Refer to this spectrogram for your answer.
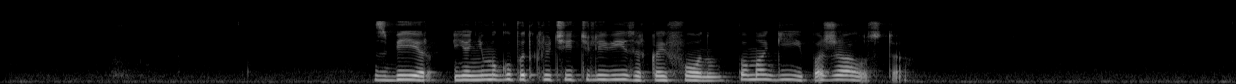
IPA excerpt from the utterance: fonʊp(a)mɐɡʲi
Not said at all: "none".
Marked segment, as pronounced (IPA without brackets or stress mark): ə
